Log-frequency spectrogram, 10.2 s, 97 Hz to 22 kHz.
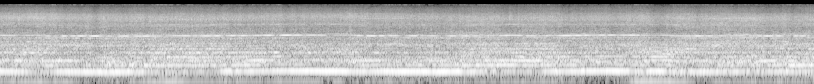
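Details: Kirby Generation 4 (1995) or G10 Sentria (2011) upright vacuum: a steady, even motor roar with a high airy hiss and constant tones, no grinding or rattle; normal healthy running.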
